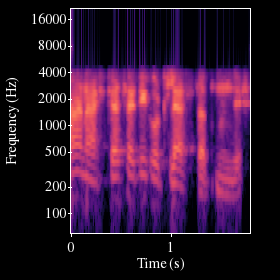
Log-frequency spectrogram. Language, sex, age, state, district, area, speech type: Marathi, male, 60+, Maharashtra, Kolhapur, urban, conversation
